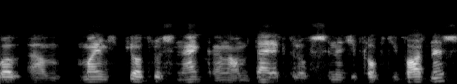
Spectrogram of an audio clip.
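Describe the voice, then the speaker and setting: A man with a Polish accent speaks at a moderate pace. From Poland. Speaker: property auction specialist. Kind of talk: podcast interview. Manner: hesitant, many fillers.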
